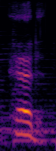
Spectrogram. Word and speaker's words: edit: Again, this word is pronounced as edit.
